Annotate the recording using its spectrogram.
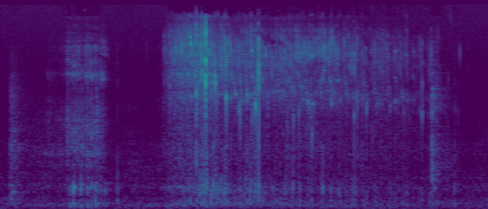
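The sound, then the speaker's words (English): Airy slurps of water drawn through the lips to aerate it during a tasting: a short hiss, then a longer, louder wet slurp, and a brief final one, with no talking. “So what we want to do is kind of divide this into three slurp.”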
